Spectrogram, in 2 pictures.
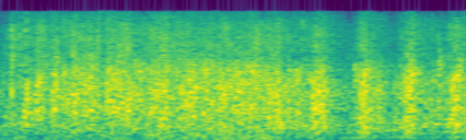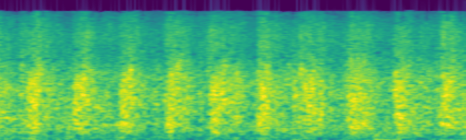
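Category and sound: crowd, prolonged applause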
